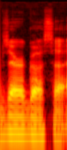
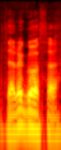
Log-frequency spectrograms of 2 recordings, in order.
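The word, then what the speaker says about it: Zaragoza: pronounce it oh really we had we had some foreign exchange students from zaragosa and they said zagosa so that's why I'm going to pronounce it that way if you're from zagosa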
